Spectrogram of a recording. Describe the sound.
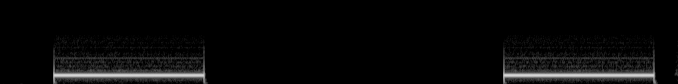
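Ringing tone of an outgoing telephone call: two steady, mid-pitched tones about one and a half seconds each, separated by several seconds of silence, with no voices.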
